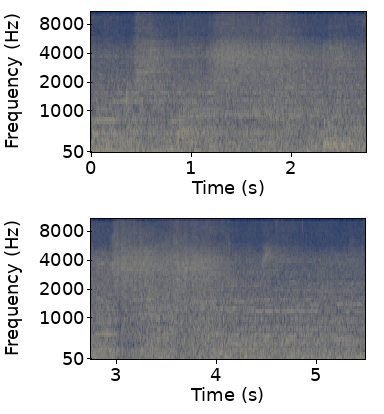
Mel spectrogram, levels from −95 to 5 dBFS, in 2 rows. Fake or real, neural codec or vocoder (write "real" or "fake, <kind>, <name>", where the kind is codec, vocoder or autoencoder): fake, vocoder, BigVGAN v2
